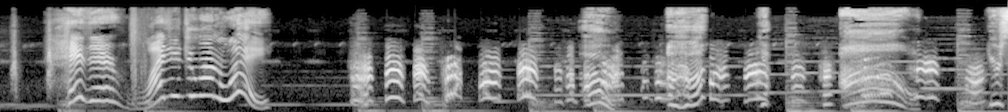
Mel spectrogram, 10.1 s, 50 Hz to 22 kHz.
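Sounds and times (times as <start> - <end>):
cartoon penguin squawking: 5.3 - 10.0.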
